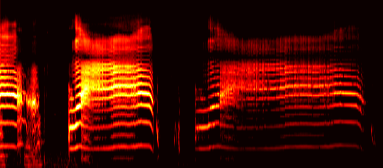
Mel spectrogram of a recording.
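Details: A three-day-old with tongue-tie, tongue attached to its tip though latching reasonably well, during a simple frenotomy with curved scissors: loud, high-pitched wails with brief catches of breath, ordinary distress crying.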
